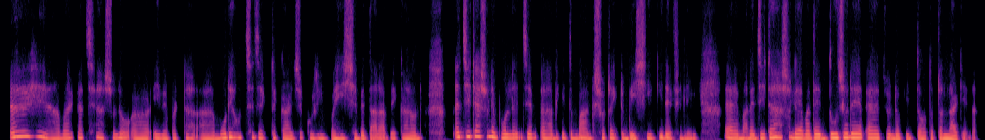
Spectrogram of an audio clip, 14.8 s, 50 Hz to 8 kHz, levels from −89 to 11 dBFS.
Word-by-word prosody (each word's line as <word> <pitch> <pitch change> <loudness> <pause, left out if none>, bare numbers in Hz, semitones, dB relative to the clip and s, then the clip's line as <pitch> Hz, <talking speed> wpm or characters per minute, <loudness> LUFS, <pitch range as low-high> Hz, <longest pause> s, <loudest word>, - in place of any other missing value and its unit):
আ - - 0 0.3
হ্যাঁ 275 -5 0 0.2
আমার 195 +2 -1
কাছে 220 0 -4
আসলেও 215 +1 -2
আ - - 0 0.3
এই 195 - 0
ব্যাপারটা 190 +1 -4 0.2
আ - - -1 0.2
মনে 225 +3 +4
হচ্ছে 225 0 -5
যে 210 - -2
একটা 205 +2 -7
কার্যকরী 190 +2 -3
উপায় 190 0 -1
হিসেবে 190 0 -2
দাঁড়াবে। 200 - -4
কারণ 180 0 +2 0.7
যেটা 290 +1 +3
আসলে 285 -2 +3
বললেন 205 0 +3
যে 215 - +2 0.2
আ - - +2
আমি 195 +1 -3
কিন্তু 210 -1 -3
মাংসটা 210 +1 -2
একটু 200 0 -5
বেশি 190 +3 -1 0.2
কিনে 215 - +2
ফেলি। 185 0 -3 0.5
অ্যা - - +2 0.2
মানে 195 0 +1
যেটা 210 +3 +3
আসলে 230 -1 0
আমাদের 200 +1 +3 0.2
দুজনের 225 0 +6
এ্যা 210 - +4 0.2
জন্য 195 -2 +1
কিন্তু 195 0 -6
অতটা 190 +2 -4
লাগে 170 -1 -1
না। - - -11
205 Hz, 170 wpm, -23 LUFS, 190-220 Hz, 0.7 s, দুজনের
